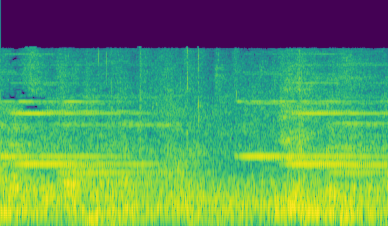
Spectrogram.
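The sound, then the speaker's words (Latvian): A parliament chamber's voting bell rings before a vote on granting urgency to a bill, continuously for the whole stretch: a steady, loud, high-pitched electric tone with a buzzing edge, over a low murmur of background noise. “Lūdzu zvanu.”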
